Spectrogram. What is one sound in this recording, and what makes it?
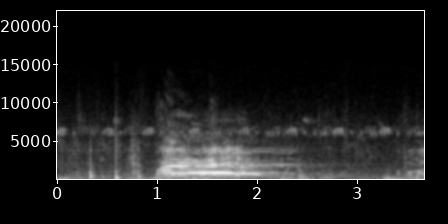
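A man shouts loudly across an open field.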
